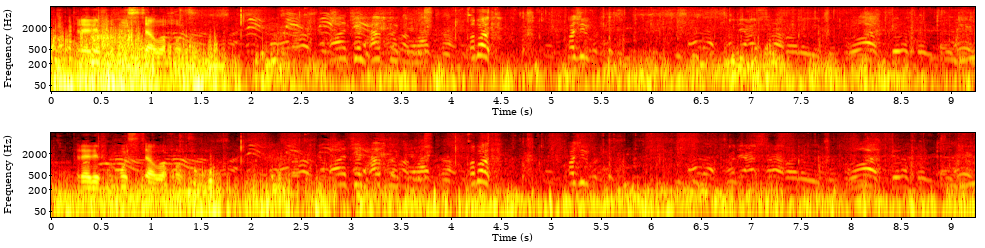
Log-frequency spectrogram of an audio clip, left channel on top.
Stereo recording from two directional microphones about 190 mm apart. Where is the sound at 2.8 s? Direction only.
25° right (ahead or behind).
